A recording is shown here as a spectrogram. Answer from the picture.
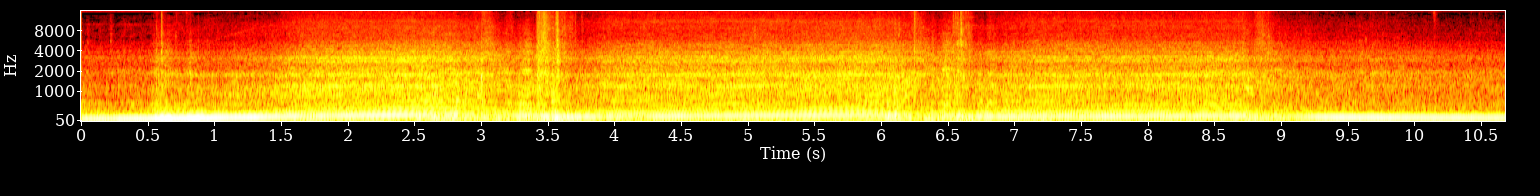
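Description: Fiat Punto's 2.0 turbo engine, heard from inside the cabin, pulling hard under full boost on a 1.08 bar map. The revs climb, drop sharply at two upshifts about three and a half and six and a half seconds in, then ease off to a steady lower note near the end.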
